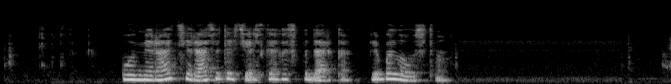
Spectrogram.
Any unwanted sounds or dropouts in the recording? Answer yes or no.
no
